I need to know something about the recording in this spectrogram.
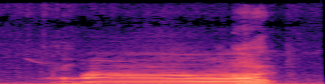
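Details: Sahiwal bull calling at a farm package sale in Birampur, Dinajpur: one sustained, steady moo of about a second and a half, rich in harmonics, ending in a slight rise, with low background rumble.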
